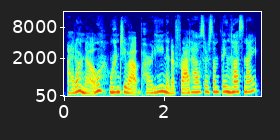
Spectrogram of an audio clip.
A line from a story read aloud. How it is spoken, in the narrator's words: Enid said, between panting breaths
